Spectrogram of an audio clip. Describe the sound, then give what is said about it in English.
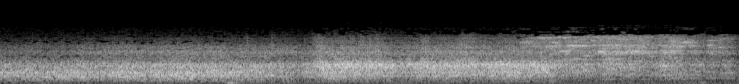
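A six-car local train rumbles steadily with a broad, loud roar and rushing hiss as it pulls into a platform, rising in intensity midway as it rolls in, with a brighter metallic screech emerging toward the end as it slows. “Wait a minute. Here comes the local.”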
